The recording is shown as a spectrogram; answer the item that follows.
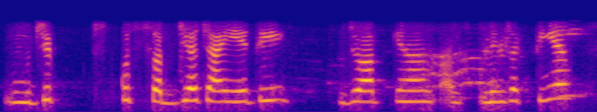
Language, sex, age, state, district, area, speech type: Urdu, female, 45-60, Delhi, Central Delhi, rural, conversation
